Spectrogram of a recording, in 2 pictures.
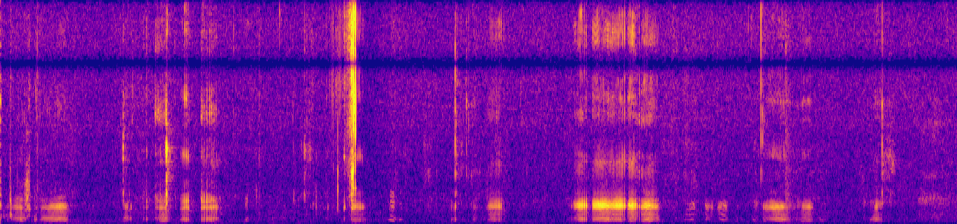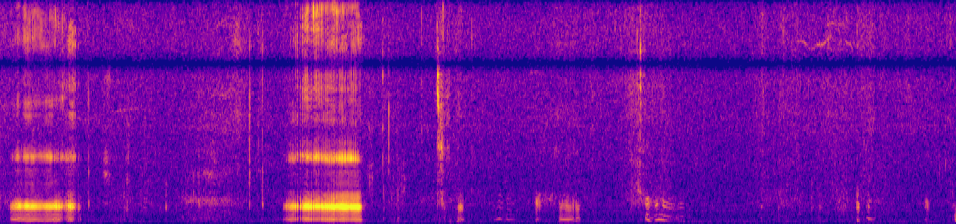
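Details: Female Shih Tzu puppy at rough play, scattered brief grumbling growls with a few longer louder harmonic growl bursts near the middle, plus clicks and scuffling noises.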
